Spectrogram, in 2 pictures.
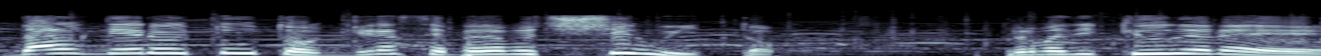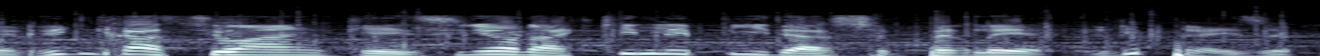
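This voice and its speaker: A man giving excitable sports commentary on a youth football match as its commentator. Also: sits high, brisk, a faint crowd, slight background noise. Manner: excitable, swells on chances and goals. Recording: dull lo-fi audio, faint music.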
